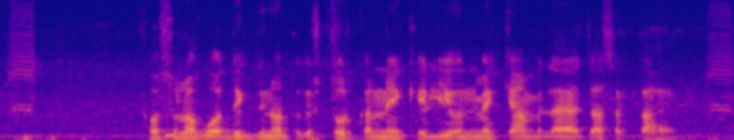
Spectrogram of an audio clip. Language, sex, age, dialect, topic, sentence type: Hindi, male, 25-30, Marwari Dhudhari, agriculture, question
